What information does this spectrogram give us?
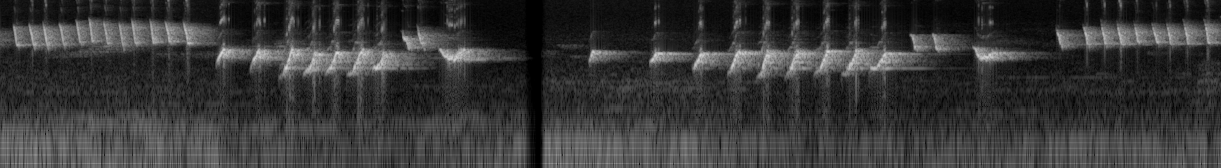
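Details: White-rumped shama training song with rapid shot phrases: bursts of fast rolling trills that drop from high to lower pitch, a brief pause, then more trill bursts and a rising high whistle.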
